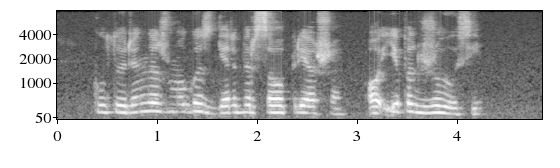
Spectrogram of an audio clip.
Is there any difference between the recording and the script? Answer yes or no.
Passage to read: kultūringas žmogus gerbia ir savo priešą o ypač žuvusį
no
